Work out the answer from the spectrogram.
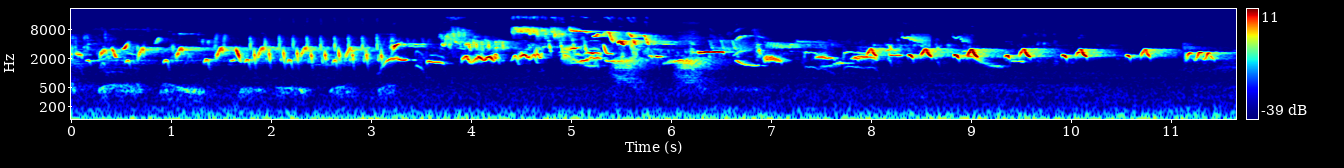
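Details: Sparrows chirping in the morning: busy overlapping high chirps and short repeated notes, with several low rough calls near the start and a steady low background hum throughout.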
